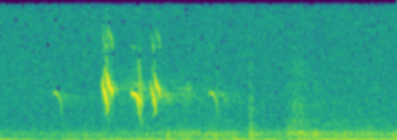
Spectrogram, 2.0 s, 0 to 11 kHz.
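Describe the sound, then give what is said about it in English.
A wild type 2 bird perched on the top of a tall larch tree calls in a quick run of three sharp, high-pitched chirps, with a few fainter chirps before and after over a low, steady background rumble. “Here it is. Here's the wild bird.”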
